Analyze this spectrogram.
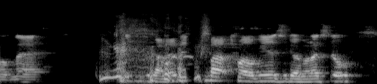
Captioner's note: laughing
